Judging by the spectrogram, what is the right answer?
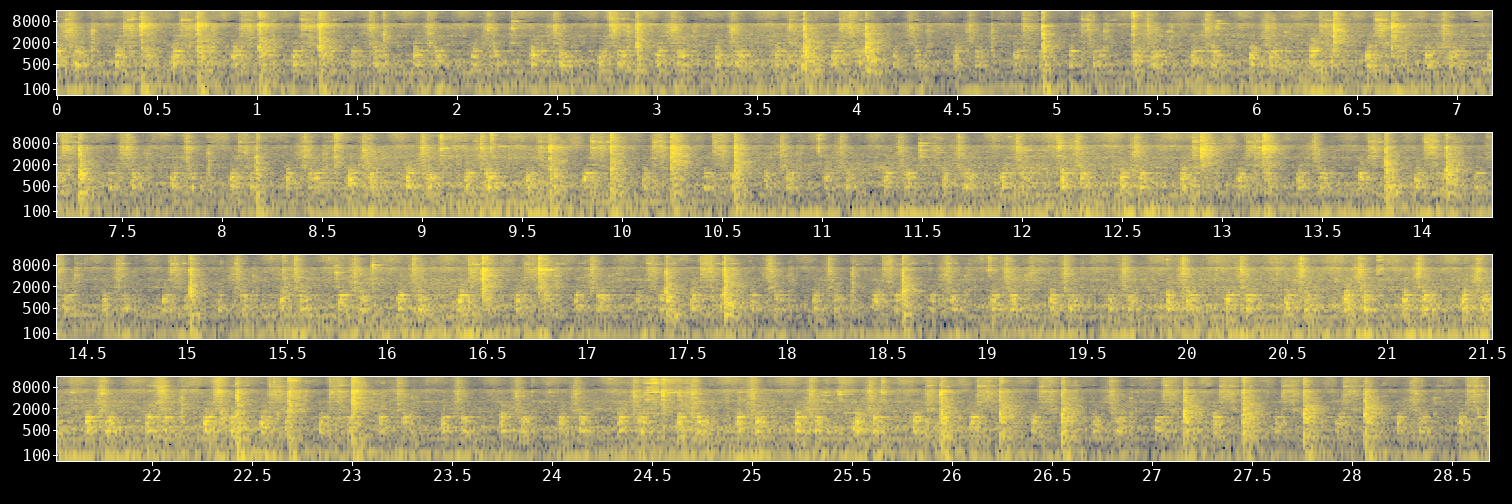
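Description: Belt-driven mechanical power hammer running and striking a red-hot steel blank on its die in rapid, repeated blows, over the steady hum of its electric motor.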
